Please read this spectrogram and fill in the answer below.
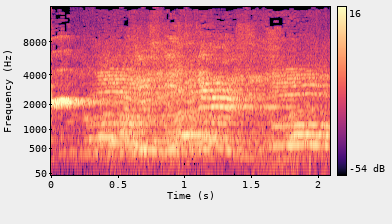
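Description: A referee's whistle blast cutting off just after the start, then several voices shouting and calling over one another.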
